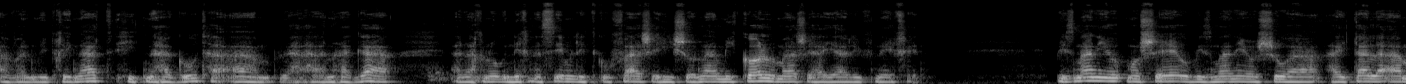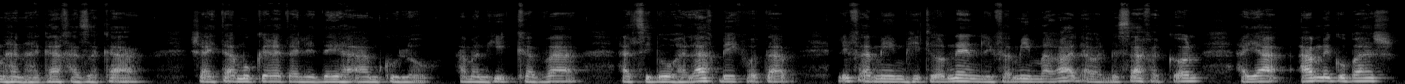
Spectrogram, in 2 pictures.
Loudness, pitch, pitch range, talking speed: -28 LUFS, 125 Hz, 115-135 Hz, 95 wpm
